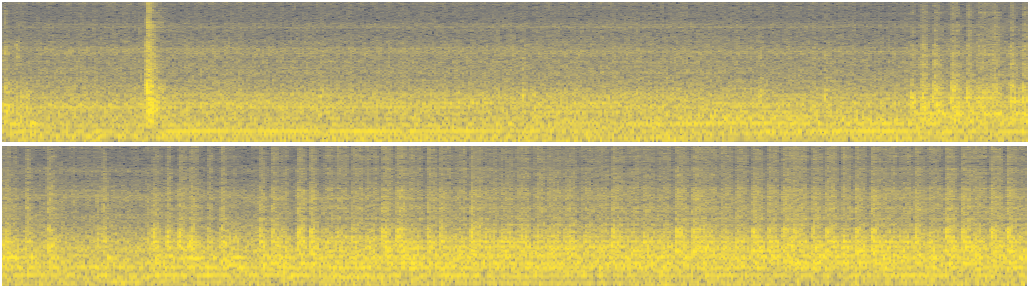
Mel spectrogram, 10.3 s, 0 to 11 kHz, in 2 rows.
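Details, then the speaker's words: 1972 VW Super Beetle air-cooled engine, sat 30+ years, transmission fluid was sludge and was replaced: uneven idle, then a rougher rattling growl joins as it goes into gear; transmission noise in gear, cause unknown. "Originally, the transmission fluid was like sludge when I took it out. So whenever I put it in gear, it'll sound like this."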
